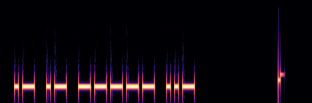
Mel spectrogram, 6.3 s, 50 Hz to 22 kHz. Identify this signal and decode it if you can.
Morse code, heard as a keyed tone, about 15 wpm, 700 Hz. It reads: AA0U
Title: USA Callsign DE Callsign - 4 Characters - 15wpm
